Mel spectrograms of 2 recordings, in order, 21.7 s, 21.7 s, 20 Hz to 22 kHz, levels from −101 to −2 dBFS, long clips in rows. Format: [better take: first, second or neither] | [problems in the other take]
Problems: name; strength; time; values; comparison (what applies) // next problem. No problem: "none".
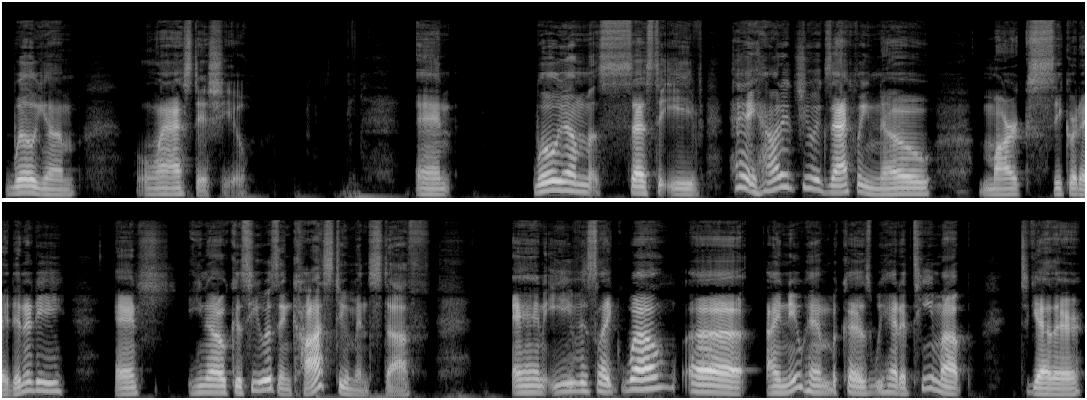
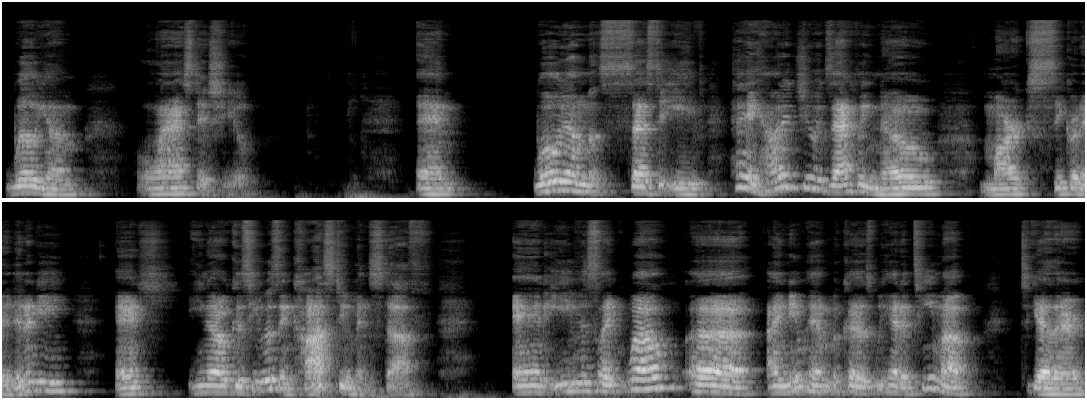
first | off-mic speech; far // room echo; slight; dies away in 0.3 s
